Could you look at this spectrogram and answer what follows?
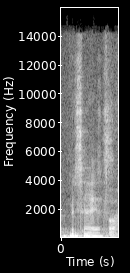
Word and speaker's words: Matthäus: Lothar Matthaus, or Matthäus. Matthäus. Whichever you prefer. Matthäus. Because that's the correct pronunciation.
